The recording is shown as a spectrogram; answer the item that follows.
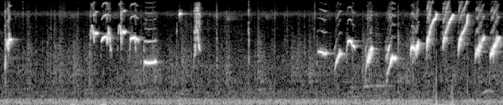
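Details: Singing greater green leafbird in ngentrok style: scattered short whistles and chips at first, then a quick sequence of upslurred whistled notes repeated about every quarter second.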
